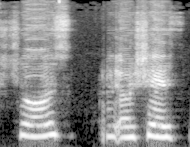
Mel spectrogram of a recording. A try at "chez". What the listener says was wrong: Chez. This one is just chez, not chaise, okay? Chez.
